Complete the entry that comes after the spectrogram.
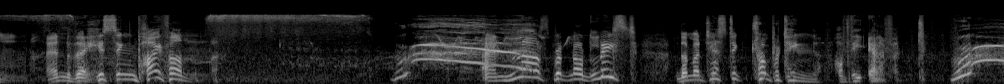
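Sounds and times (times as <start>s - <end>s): person hissing like a snake: 2.1s - 3.8s.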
